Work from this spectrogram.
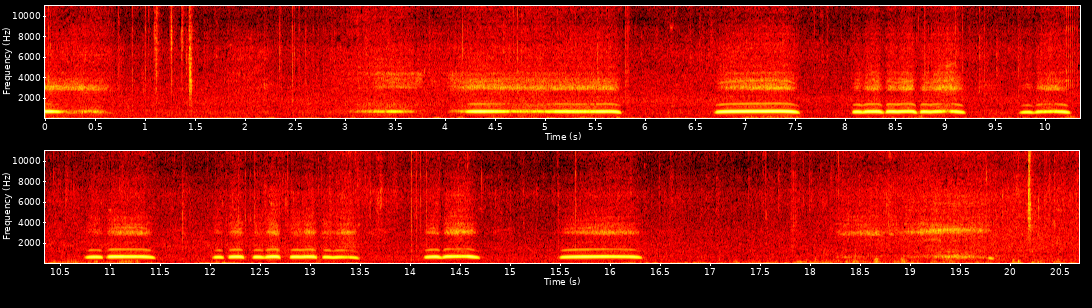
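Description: A person imitating bird calls with a high-pitched whistle-like voice, giving a series of short, clear tonal calls in irregular bursts, fairly loud and close over a quiet background.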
